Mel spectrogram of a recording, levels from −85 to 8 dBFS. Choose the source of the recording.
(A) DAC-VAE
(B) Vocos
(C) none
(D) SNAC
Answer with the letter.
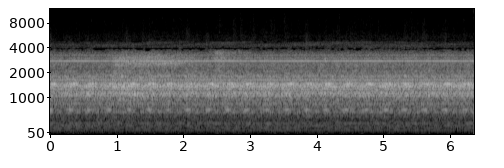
C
